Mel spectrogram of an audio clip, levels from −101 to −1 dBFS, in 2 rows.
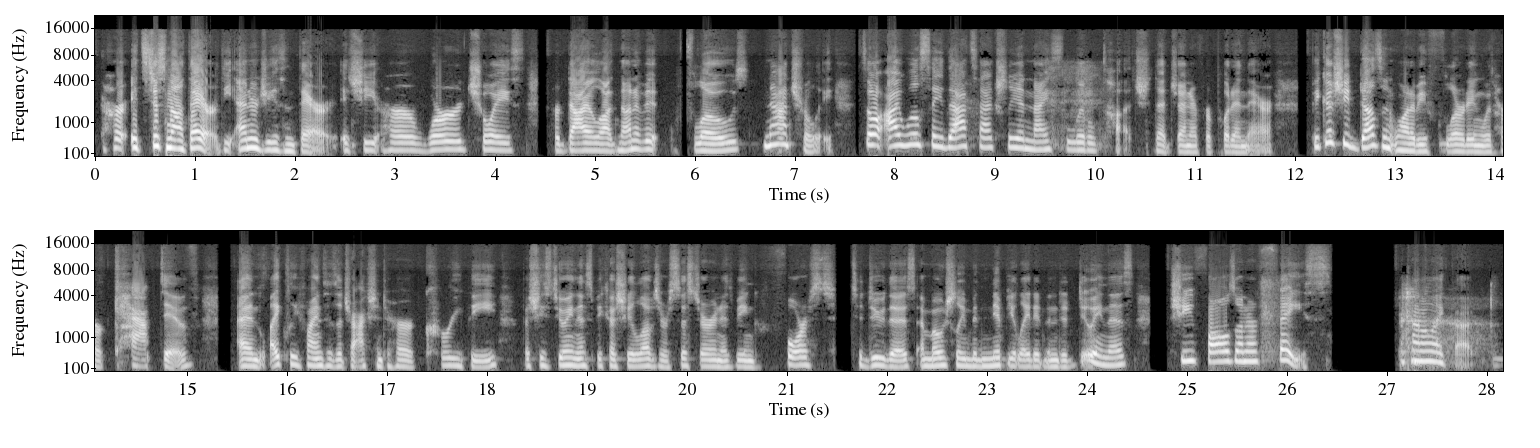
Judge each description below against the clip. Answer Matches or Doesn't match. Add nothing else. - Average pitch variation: Doesn't match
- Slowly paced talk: Doesn't match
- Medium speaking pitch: Matches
